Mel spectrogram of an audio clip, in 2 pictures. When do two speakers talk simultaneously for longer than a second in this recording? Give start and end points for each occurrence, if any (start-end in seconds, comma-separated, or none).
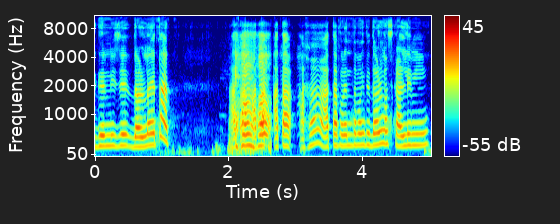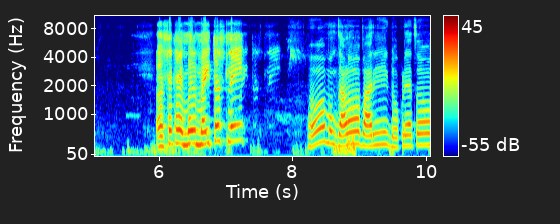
none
